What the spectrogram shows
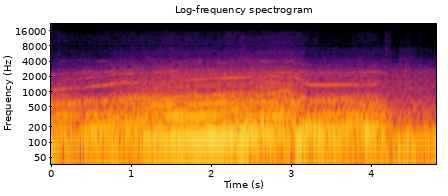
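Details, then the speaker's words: Car driving on a cold day while the owner tests for a boost problem. Under acceleration a clear whine climbs in pitch with revs and drops on the shift: the supercharger works normally. The boost gauge shows no boost; the owner suspects the gauge or a vacuum line. "wine that like that like wine sounding thing that's the Supercharger so I can hear the supercharger working but the boost gauge doesn't tell me that it is"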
